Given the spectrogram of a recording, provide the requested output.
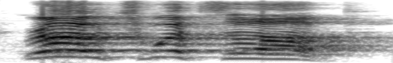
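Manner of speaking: big, slow, drawn-out hello shout; loud greeting. Real, not acted. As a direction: call out to a friend joining the stream. Greeting a viewer in chat.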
